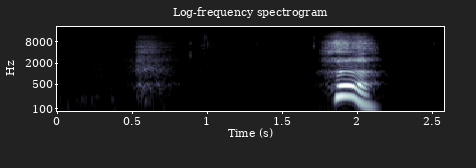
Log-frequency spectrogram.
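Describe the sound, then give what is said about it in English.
A person yawns: a faint breathy intake, then a louder, drawn-out voiced yawn whose tone bends and trails away. “Wow, that yawn has been coming on for a while. Sorry, that just totally interrupted the show.”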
